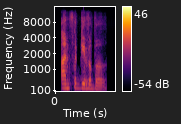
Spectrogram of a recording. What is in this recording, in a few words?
"Unforgivable", Indian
